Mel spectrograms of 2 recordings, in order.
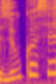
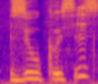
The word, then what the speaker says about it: zoochosis: Je suis tombée sur les réseaux sociaux sur un phénomène qui s'appelle zoochosis. Donc ça s'écrit Z-O-O comme le zoo. Chosis comme C-H-O-S-I-S. Et en fait, c'est un phénomène sociétal, psychologique qui a été remarqué chez l'humain.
